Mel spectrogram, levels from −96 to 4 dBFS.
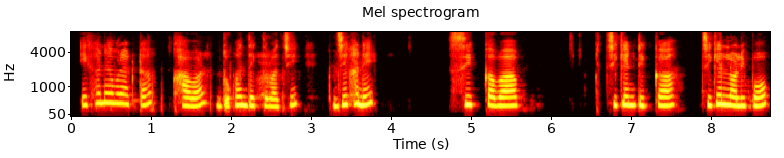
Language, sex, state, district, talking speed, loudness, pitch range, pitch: Bengali, female, West Bengal, Malda, 105 wpm, -19 LUFS, 270-305 Hz, 290 Hz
